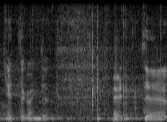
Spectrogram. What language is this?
Estonian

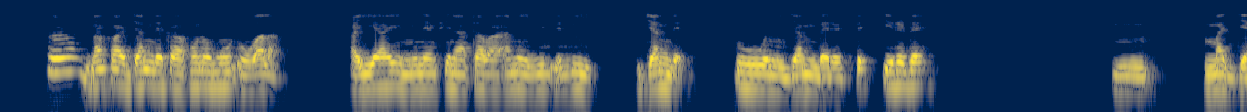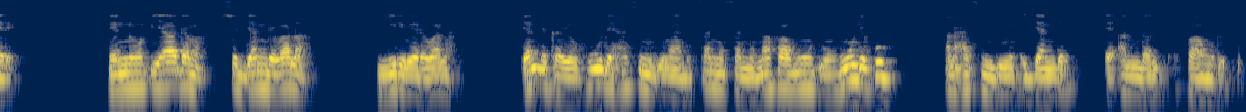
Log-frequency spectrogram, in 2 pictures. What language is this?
Maasina Fulfulde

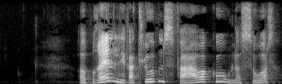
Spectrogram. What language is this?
Danish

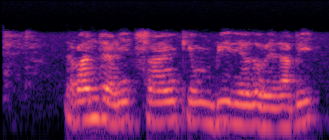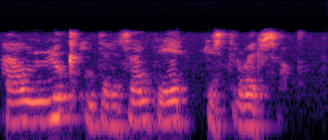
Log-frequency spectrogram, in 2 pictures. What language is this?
Italian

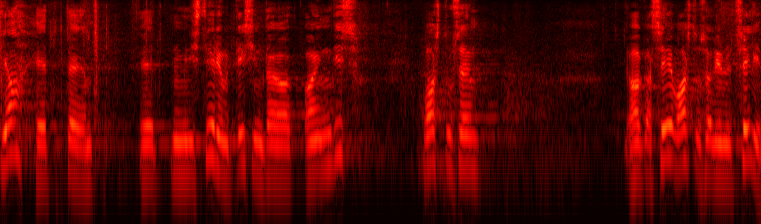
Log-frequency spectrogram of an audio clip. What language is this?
Estonian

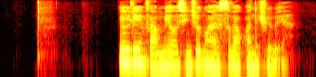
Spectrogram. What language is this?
Chinese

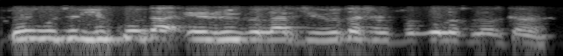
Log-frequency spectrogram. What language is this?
Kashmiri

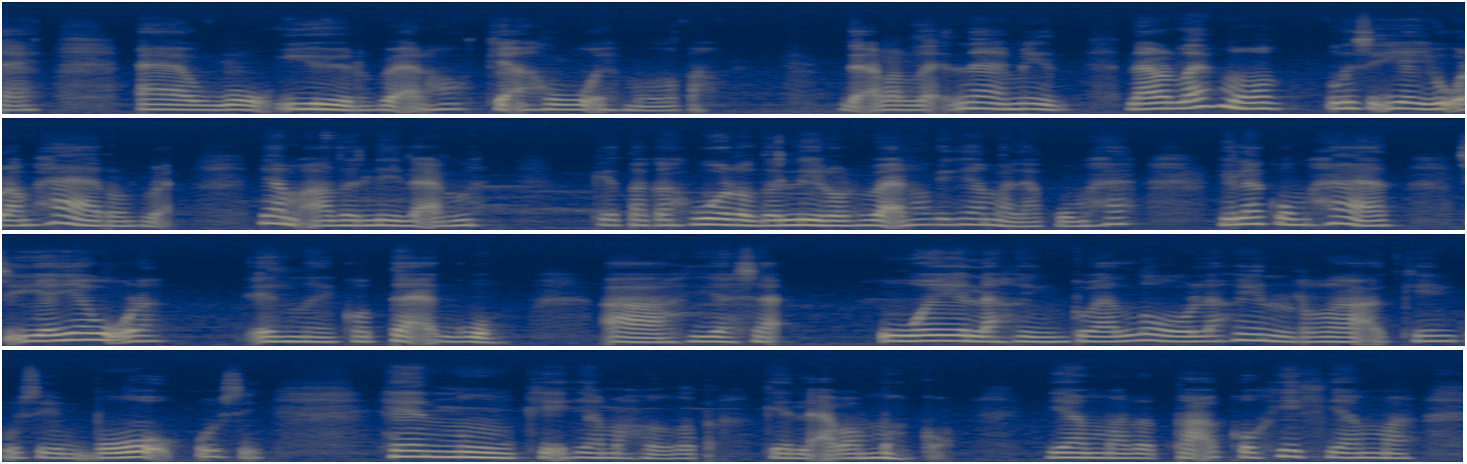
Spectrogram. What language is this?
Tepinapa Chinantec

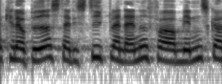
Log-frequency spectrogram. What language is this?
Danish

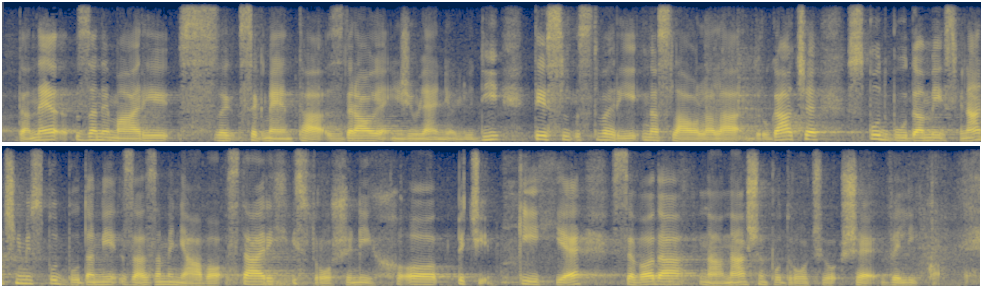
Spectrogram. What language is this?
Slovenian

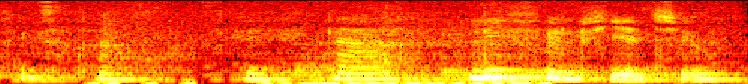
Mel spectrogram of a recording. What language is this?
Danish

